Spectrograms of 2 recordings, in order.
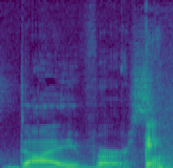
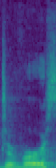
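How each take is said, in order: First: It is said with a British pronunciation. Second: It is said with an American pronunciation. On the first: "in British English, this could be pronounced diverse" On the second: "we pronounce this word diverse in American English"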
